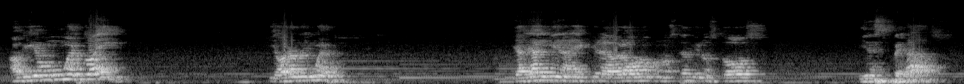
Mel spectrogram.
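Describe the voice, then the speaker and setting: A man with a Colombian accent preaching a sermon as pastor, animated, asking the congregation questions and swinging from loud to hushed. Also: high voice, lo-fi sound. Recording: very echoey hall, distant mic, faint music.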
